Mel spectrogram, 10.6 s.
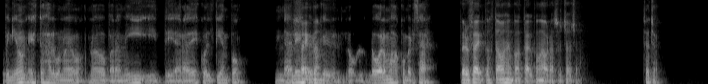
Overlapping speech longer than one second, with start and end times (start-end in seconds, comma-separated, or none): none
